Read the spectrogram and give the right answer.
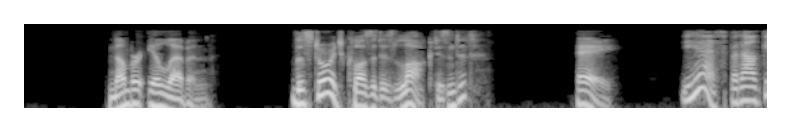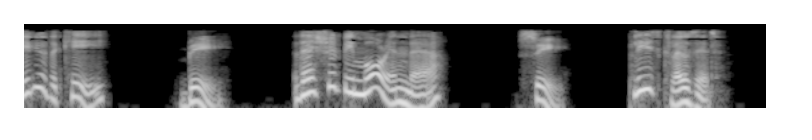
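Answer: A: Yes, but I'll give you the key.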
